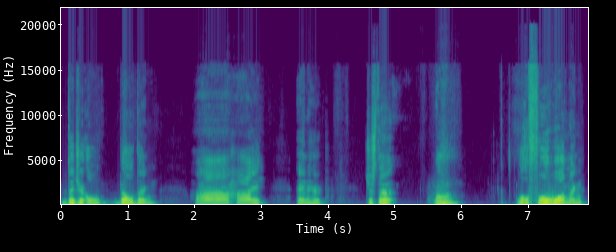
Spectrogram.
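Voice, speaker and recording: Over-caffeinated man with a mellow voice. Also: sits high, slow, pauses often, faint music behind. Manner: over-caffeinated, jittery rambling; self-deprecating. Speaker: live stream host, guitar player. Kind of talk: casual live stream chat, greeting viewers.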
